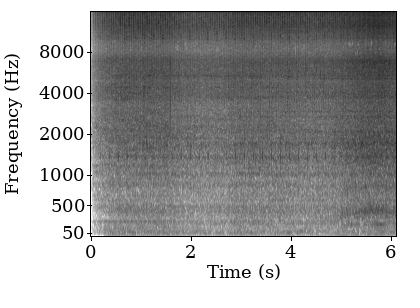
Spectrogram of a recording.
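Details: 1998 Honda Civic idling with a fast, fairly even rattle around four per second from the alternator area; worse uphill or under load, gradually worsening since last summer. Owner suspects the alternator pulley or alternator; unconfirmed.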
